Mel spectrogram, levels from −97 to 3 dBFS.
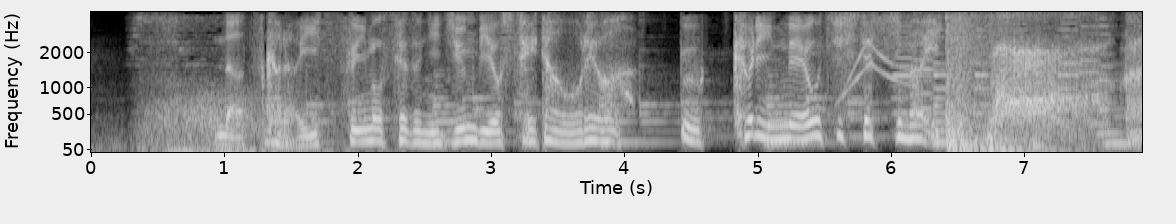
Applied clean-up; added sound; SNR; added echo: none; none; none; none.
